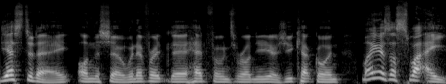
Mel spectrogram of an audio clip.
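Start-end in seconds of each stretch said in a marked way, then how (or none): 3.6-4.5 pitched-up, put-on proper little Essex accent. Tease someone about what they kept saying on yesterday's show, imitating an essex accent. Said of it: "You have a proper little Essex accent".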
